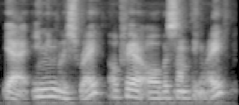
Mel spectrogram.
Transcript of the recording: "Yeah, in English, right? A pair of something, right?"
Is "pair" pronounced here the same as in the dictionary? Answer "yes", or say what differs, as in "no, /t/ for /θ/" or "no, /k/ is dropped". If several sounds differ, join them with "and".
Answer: no, /f/ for /p/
